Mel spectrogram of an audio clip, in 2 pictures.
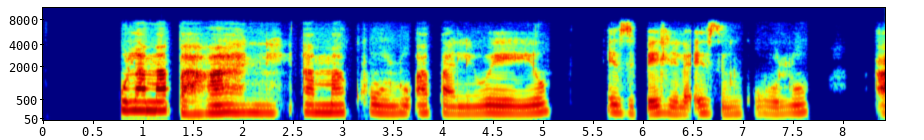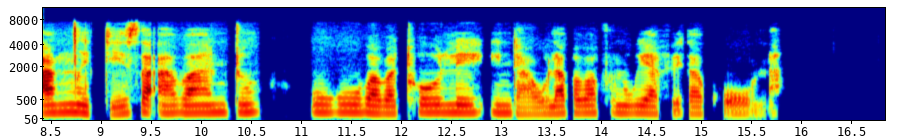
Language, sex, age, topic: North Ndebele, female, 50+, health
